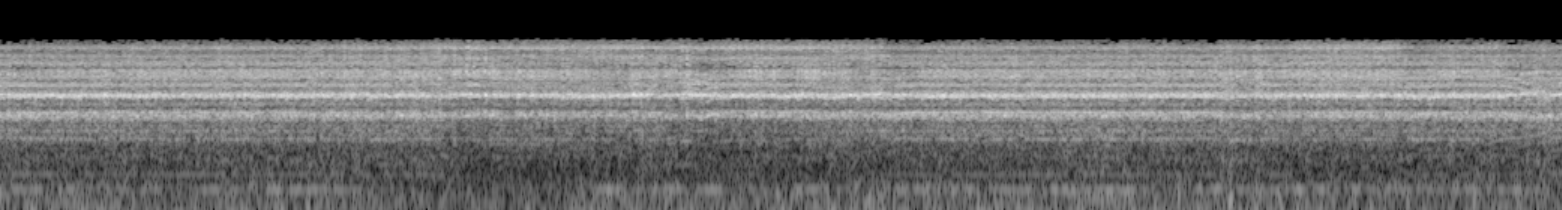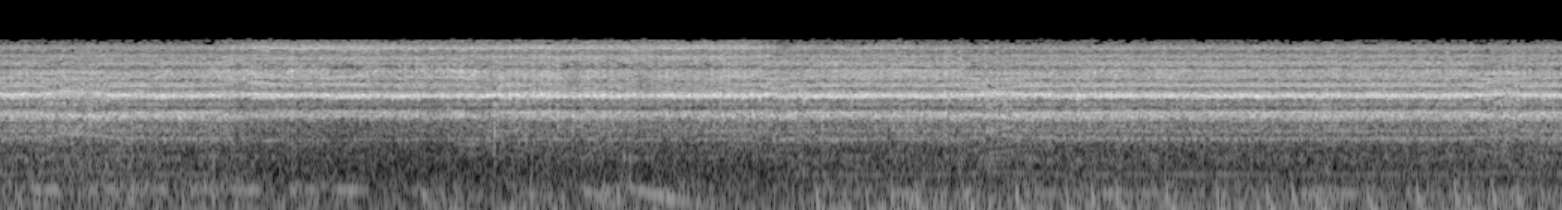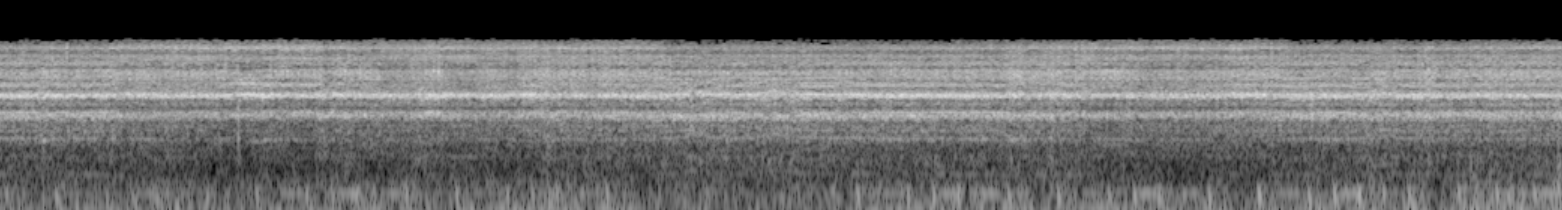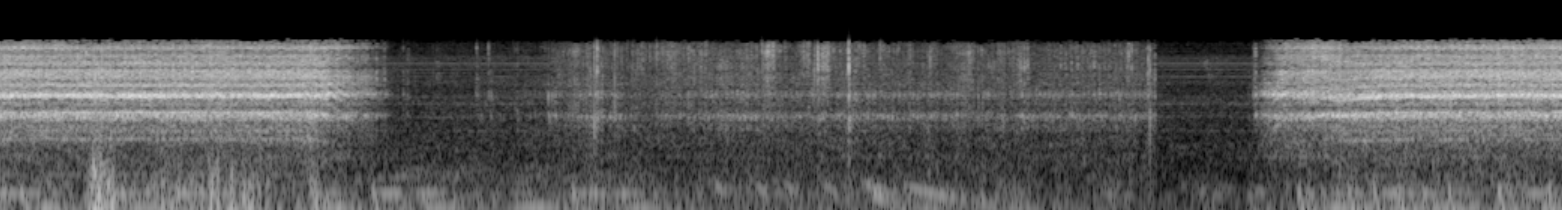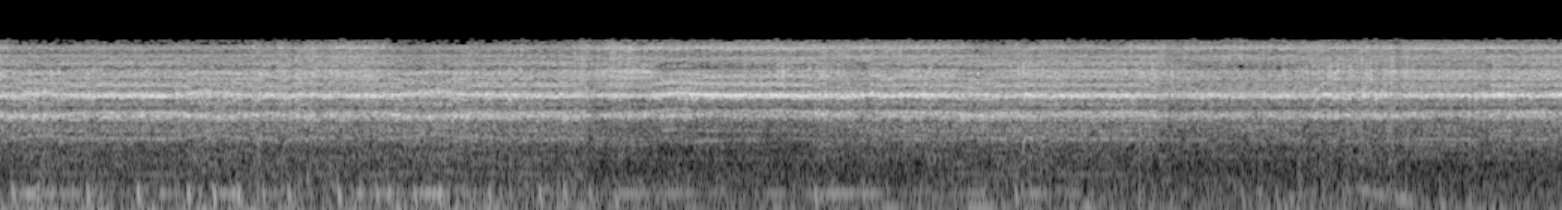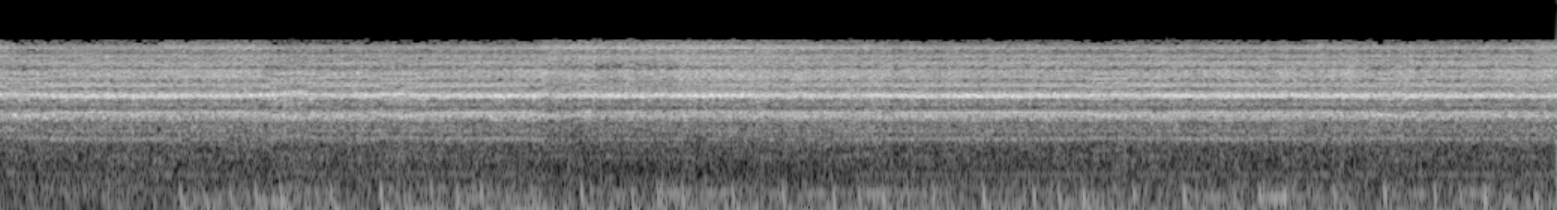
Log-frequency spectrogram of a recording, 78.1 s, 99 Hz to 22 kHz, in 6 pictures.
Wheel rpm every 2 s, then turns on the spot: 160, 160, 160, 160, 160, 160, 160, 160, 160, 160, 160, 160, 160, 160, 160, 160, 160, 160, 160, 160, 140, 10, 20, 20, 20, 150, 160, 160, 160, 160, 160, 160, 160, 160, 160, 160, 160, 160, 160.
44-48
